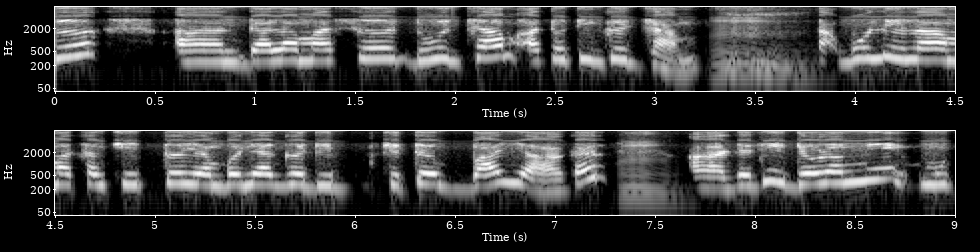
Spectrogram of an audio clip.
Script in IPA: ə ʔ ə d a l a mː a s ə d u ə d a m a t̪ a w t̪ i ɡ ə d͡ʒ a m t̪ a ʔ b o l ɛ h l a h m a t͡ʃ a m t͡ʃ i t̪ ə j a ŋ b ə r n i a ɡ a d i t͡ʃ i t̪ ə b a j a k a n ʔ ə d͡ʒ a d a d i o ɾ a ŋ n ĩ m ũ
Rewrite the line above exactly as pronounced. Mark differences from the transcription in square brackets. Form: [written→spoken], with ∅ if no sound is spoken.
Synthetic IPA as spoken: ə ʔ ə d a l a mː a s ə d u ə [d→d͡ʒ] a m a t̪ a w t̪ i ɡ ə d͡ʒ a m t̪ a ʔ b o l ɛ h l a h m a t͡ʃ a m t͡ʃ i t̪ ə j a ŋ b ə r n i a ɡ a d i t͡ʃ i t̪ ə b a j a k a n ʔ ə d͡ʒ a d [a→i] d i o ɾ a ŋ n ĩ m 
